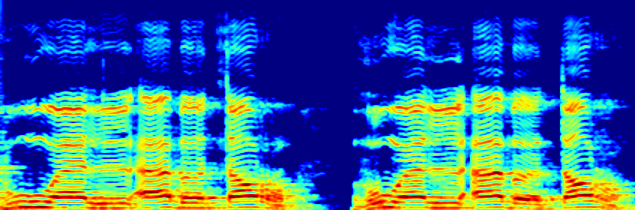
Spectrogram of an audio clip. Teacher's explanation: وقف کا طریقہ کار یہ ہے، سورت کے اختتام پر جب ہم الابتر پر وقف کریں گے تو آخری حرف را ساکن ہو جائے گا اور موٹا پڑھا جائے گا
